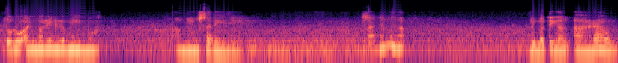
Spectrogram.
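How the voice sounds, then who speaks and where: A woman's voice: mid-range voice, close to an everyday voice. An actress playing a proud, heartbroken young woman in a Filipino radio drama, solemn and emotional in delivery. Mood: pained. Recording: dull radio recording with loud music.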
